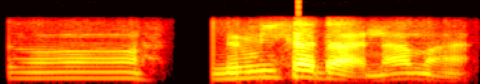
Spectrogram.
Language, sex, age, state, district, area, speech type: Bodo, male, 30-45, Assam, Kokrajhar, rural, conversation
